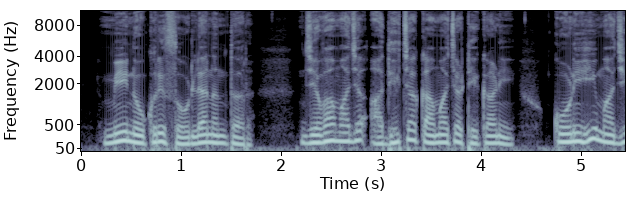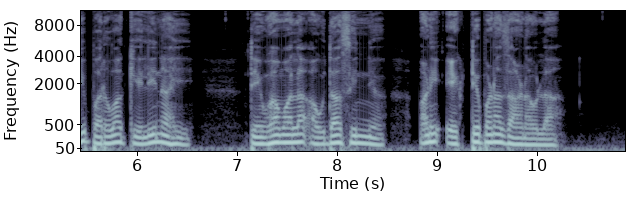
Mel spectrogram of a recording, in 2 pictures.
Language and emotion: Marathi, sad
